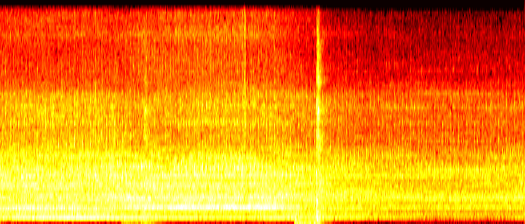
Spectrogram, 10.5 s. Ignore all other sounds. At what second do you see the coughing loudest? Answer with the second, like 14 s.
6 s.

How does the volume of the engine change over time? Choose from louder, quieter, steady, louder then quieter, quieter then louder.
quieter.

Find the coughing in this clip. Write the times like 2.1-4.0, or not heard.
2.4-3.1, 5.8-6.5.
